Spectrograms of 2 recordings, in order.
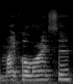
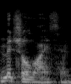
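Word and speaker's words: Mitchell Leisen: Is it Michael Lyson? No, it's Mitchell Lyson, sorry.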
